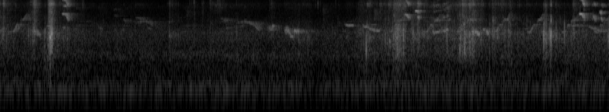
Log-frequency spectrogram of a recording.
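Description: Birds chirping faintly, with short downward-sliding calls repeated at intervals, and a few short crackles between them.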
